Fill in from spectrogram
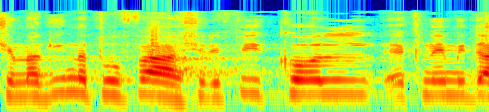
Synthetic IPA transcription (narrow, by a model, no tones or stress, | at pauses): ʃemaɡimlatʁufaʃelefiko̞lknejmida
